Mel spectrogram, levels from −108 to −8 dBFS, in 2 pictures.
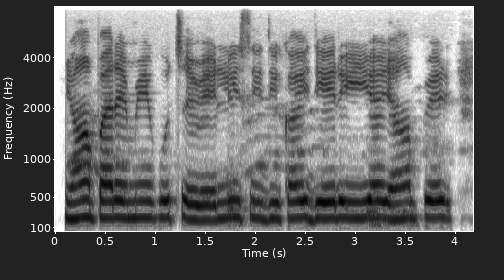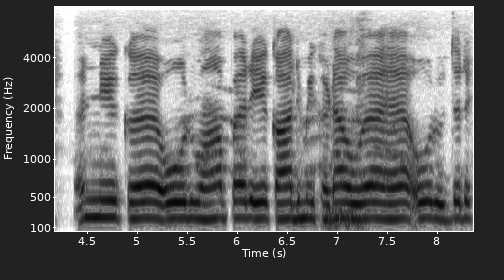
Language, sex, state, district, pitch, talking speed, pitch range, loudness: Rajasthani, male, Rajasthan, Churu, 220 Hz, 180 wpm, 215-225 Hz, -17 LUFS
